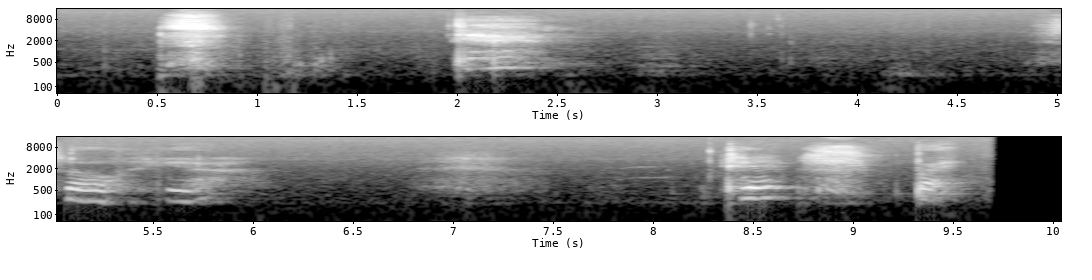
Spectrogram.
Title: Wet sneezes, + nose blows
